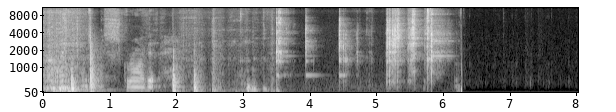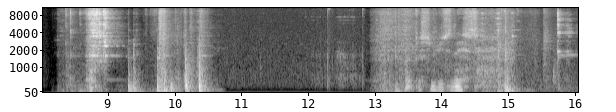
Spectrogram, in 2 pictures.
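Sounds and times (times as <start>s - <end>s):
metal parts clinking and scraping: 2.8s - 6.3s, 8.4s - 9.3s.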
